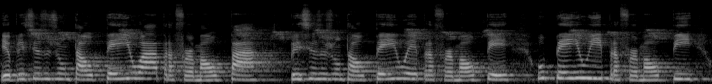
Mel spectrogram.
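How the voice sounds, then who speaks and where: A Brazilian woman teaching small children, her voice a touch high as she stretches each syllable out slowly and clearly. The recording is roomy, with a long reverb trailing after her words. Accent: Brazilian Portuguese. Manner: slow, exaggerated syllable-by-syllable sounding out. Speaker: primary school teacher. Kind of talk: remote lesson for young children. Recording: echoey room with long reverb.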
